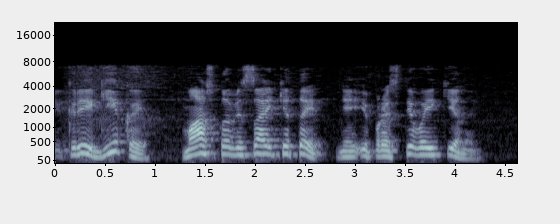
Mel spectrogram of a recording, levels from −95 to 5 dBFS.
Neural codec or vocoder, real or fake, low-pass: codec, 16 kHz, 16 kbps, FreqCodec, larger model; fake; 7.2 kHz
